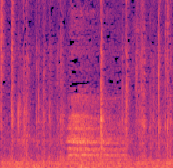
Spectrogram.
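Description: Foil blind-bag packet crinkling with small, irregular crackles as it is squeezed and opened by hand.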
